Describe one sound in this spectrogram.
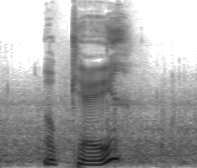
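A man exclaims loudly with a drawn-out voice into a close microphone.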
